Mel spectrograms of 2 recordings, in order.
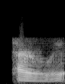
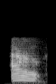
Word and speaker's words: tarot: We use the French tarot with the T at the end. It's usually silent when pronounced because of the influence of the French occultists in the English-speaking world.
